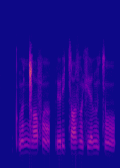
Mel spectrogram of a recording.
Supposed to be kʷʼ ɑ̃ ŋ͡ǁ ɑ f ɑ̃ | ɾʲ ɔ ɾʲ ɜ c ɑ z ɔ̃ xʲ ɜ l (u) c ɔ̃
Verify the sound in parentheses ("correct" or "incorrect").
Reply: incorrect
